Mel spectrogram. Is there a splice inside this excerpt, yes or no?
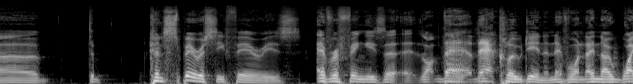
yes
